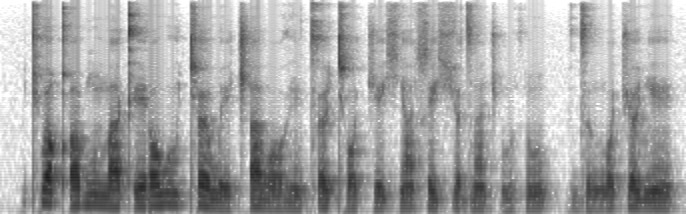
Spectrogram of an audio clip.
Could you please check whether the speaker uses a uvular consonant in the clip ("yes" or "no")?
yes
